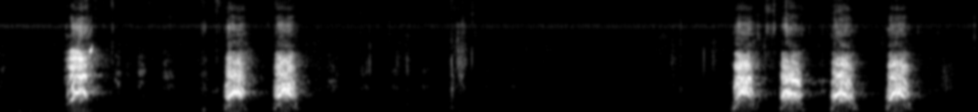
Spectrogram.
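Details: Barking of a real dog, given as a single bark, then a quick double, a long quiet gap, and finally a rapid run of four loud barks close together.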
